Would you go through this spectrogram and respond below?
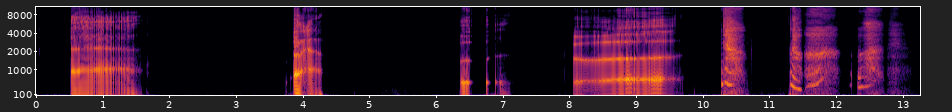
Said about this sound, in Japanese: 巫女の口から呼気を浴びせるという。 え、 どうです？ゲップじゃないかと？どうでしょうか。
